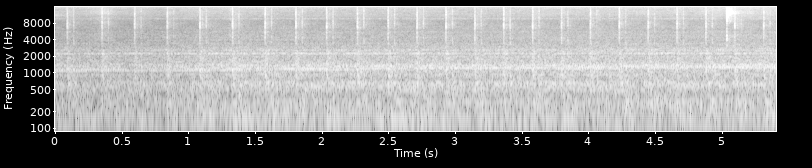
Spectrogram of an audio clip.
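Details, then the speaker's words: Vevor diesel heater raised from minimum to maximum through the Bluetooth app: steady fan roar, with the fuel pump ticking evenly about twice a second as it picks up. Running normally at full power and giving good heat. "should be getting some really good heat now oh yeah and that baby is [Music] blowing"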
